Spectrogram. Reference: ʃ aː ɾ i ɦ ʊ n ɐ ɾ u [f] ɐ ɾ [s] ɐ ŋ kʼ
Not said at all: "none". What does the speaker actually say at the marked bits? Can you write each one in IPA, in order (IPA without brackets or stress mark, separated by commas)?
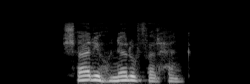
f, ħ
